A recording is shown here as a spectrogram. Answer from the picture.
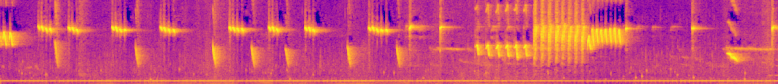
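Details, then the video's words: Sunbird training song: a series of sharp, high, downward-sweeping chip notes repeated about twice a second, then a fast buzzy trill and a final slurred call, over a steady low hum. "Suara masteran burung kolibri ninja full tembak"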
